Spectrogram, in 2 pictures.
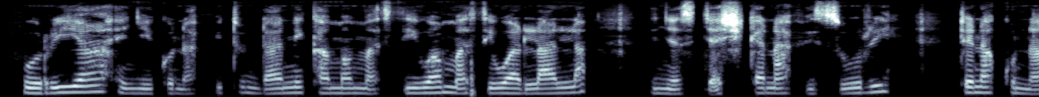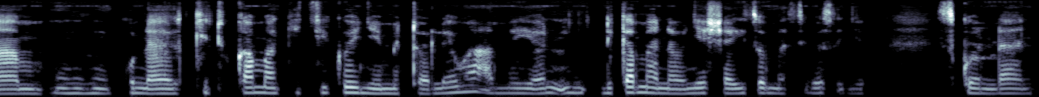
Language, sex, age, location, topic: Swahili, female, 25-35, Nakuru, agriculture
